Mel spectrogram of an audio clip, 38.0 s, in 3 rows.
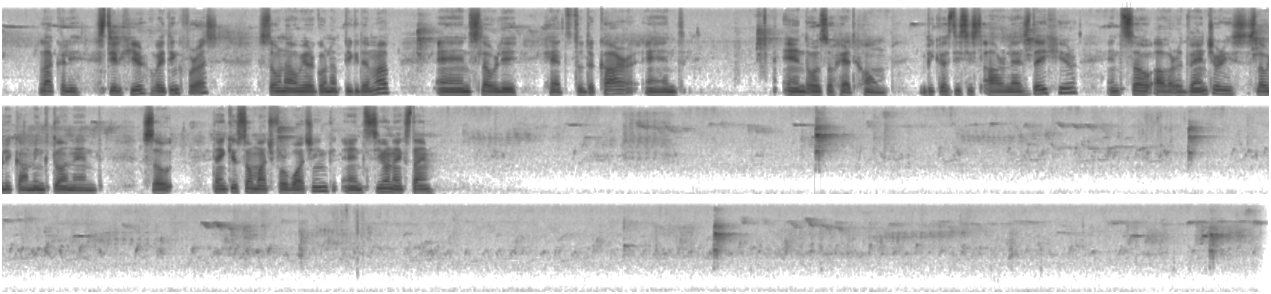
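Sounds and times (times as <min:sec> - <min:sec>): birds chirping: 0:00.0 - 0:38.0
faint steady hiss: 0:00.0 - 0:38.0.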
